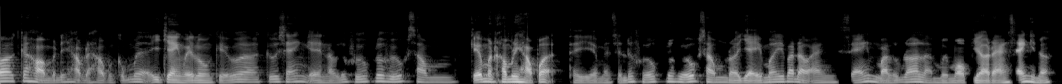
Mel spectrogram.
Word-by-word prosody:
á, 145 0 +7
cái 150 - -1
hồi 125 -8 +5
mình 95 +1 -7
đi 110 - -6
học 115 -6 -3
đại 90 - -6
học 90 -1 -4
mình 95 - -12
cũng, 100 +6 -9
ơ, 120 - -2
y 110 0 -2
chang 105 -3 +3
vậy 90 +1 +2
luôn. 95 -1 0
Kiểu, 95 +5 -4
a, 115 -1 -3
cứ 120 +1 -4
sáng 125 0 -5
dậy 90 +1 -3
nằm 85 -1 -7
lướt 115 - -6
Facebook, 125 +2 -4
lướt 145 -1 0
Facebook 130 +3 -2
xong 105 -4 -6 0.2
kiểu, - - +6
mình 125 -1 +3
không 120 +1 +5
đi 120 - +8
học 115 - +5
á - - +5 0.2
thì, 85 -1 -5
à, - - -5
mình 85 0 -9
sẽ - - -9
lướt 125 - -2
Facebook, 115 +4 -3
lướt 135 - -1
Facebook 120 +4 +3
xong 105 -4 -1
rồi 90 -2 0
dậy 90 0 +2
mới 115 +4 -1
bắt 130 -1 +1
đầu 110 - +3
ăn 95 +2 -5 0.2
sáng 125 +6 -2
mà 85 - +2
lúc 95 +4 -6
đó 120 +3 +2
là 110 -6 -2
11:00 85 0 +2
rồi 85 - +4
ăn 95 - +1
sáng 130 - +7
gì 115 - +1
nữa. 90 - 0
105 Hz, 330 wpm, -24 LUFS, 90-120 Hz, 0.2 s, đi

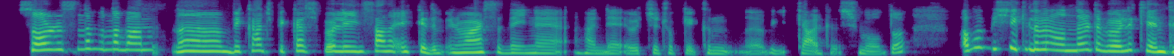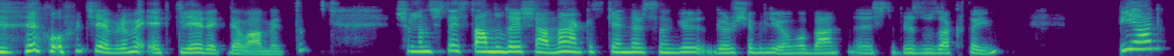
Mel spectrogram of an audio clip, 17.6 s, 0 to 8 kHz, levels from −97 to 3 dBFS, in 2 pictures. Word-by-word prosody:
Sonrasında 360 +3 +2
buna 370 -1 -1
ben, 345 -7 -1
aaa, 275 -2 +4
birkaç 265 +1 -2
birkaç, 290 +1 -2
böyle, 270 -1 +4
insanlar 265 +1 +2
ekledim. 235 -8 -1
Üniversitede 210 -1 +1
yine, 180 -1 -6 0.2
hani, 160 -2 -7
öyle 155 0 -8
ço 175 +2 -8
çok 165 -1 -12
yakın, 195 +8 -10
eee, - - -12
1-2 - - -8
arkadaşım - - -8
oldu - - -7 0.4
ama 475 - +2
bir - - +1
şekilde 390 -3 +3
ben 365 -1 +1
onları 335 +4 +1
da, 340 - 0
böyle, 280 +3 +4
kendi 250 -6 +5 0.3
o 260 - +4 0.2
çevreme 235 -1 +1
etkileyerek 200 -1 -1
devam 155 -4 -1
ettim. 235 - -12 0.7
Şu 265 -2 0
an, 260 - +6
işte, 260 +4 -2
İstanbul'da 255 -3 +5
yaşayanlar 250 -1 +3
herkes 245 0 -1
kendi 230 -1 +1
arasında 225 -1 -2
gö 230 +2 -2
görüşebiliyor 210 -3 -4
ama 185 0 -6
ben, 185 +1 -1
eee, 180 - -7
işte, 195 +1 -13
biraz 195 -2 -5
uzaktayım. 190 0 -4 0.9
Bir 375 +4 +4
an, 395 +1 +4
240 Hz, 175 wpm, -23 LUFS, 195-280 Hz, 0.9 s, an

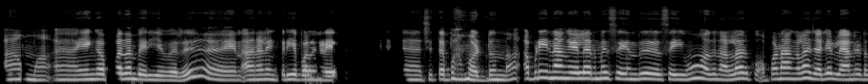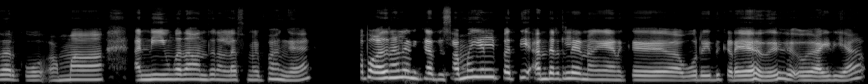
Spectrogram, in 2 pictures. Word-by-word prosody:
ஆமா. 230 -3 -4 0.2
அ - - -4 0.3
எங்க 235 +1 +2
அப்பா 240 +3 -5
தான் 260 -2 +2
பெரியவரு. 210 0 -1 0.4
என் 205 - -5
அதனால 225 +2 +1
எங்க 220 - -8
பெரியப்பாலாம் 220 -2 0
கெடையாது. 195 -1 +2 0.7
அ - - -4 0.2
சித்தப்பா 230 +3 -2 0.2
மட்டும்தான். 215 +4 -2
அப்டி 285 +4 +3
நாங்க 290 -1 +5
எல்லோருமே 275 0 +3
சேந்து 250 0 +1 0.2
செய்வோம். 235 +5 0
அது 240 - -3
நல்லாருக்கும். 235 0 -1
அப்போ 250 +7 -4
நாங்கலாம் 260 +3 +1
ஜாலியா 245 +2 +2
விளையாண்டுட்டு 230 0 +2
தான் 230 -1 -1
இருக்குவோம். 195 -2 -11
அம்மா, 210 +3 -4 0.6
அண்ணி, 220 +2 +1
இவுங்க 235 0 -1
தான் 235 0 0
வந்து 225 0 -5
நல்லா 210 0 -4
சமைப்பாங்க. 210 0 -6 0.7
அப்போ 315 - -1
அதனால 310 +3 +4
எனக்கு 265 -2 +3
அது 230 -1 -8
சமையல் 340 +7 +3
பத்தி 280 +3 -2 0.2
அந்த 255 +1 -2
எடத்துல 265 +1 +1
நான் 220 -1 +1
எனக்கு 205 0 -3 0.5
ஒரு 205 0 -5
இது 220 - -9
கிடையாது 200 0 +3 0.3
1 200 0 -1
ஐடியா. 200 +3 -4
230 Hz, 170 wpm, -23 LUFS, 210-260 Hz, 0.7 s, நாங்க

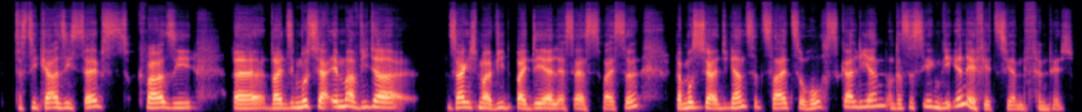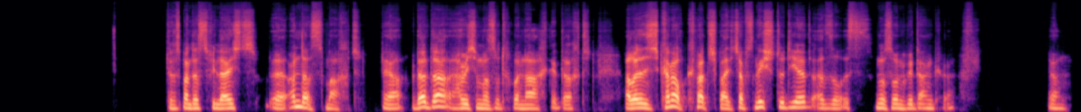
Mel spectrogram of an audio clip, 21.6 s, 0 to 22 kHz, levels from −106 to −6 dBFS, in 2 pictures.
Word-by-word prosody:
dass 155 - -10
die 170 - -7
K 170 +3 +2
sich 170 -2 -6
selbst 205 -1 -2
quasi, 170 -1 +1 0.4
äh 150 0 +5
weil 155 +1 +4
sie 175 - -5
muss 205 +5 +2
ja - - +4
immer 200 -1 +2
wieder, 195 - +3 0.4
sage 180 +1 +4
ich 180 +1 -10
mal 170 - +1
wie 175 - -5
bei 155 -1 +1
DLSS, 160 +4 -1
weißt 135 +2 -3
du? 190 +6 -1 0.4
Da 150 - +1
musst 180 +2 0
du - - +4
ja - - +2
die 150 +2 -11
ganze 180 +2 -1
Zeit 165 0 0
so 140 - -6
hochskalieren. 195 +6 -2
Und 155 - -9
das 150 - -7
ist 170 - -7
irgendwie 190 -6 -3
ineffizient, 135 - -2
finde 120 -2 -11
ich. - - -18 1.8
Dass 140 -1 -5
man 155 - +3
das 150 -1 0
vielleicht, 150 0 +1
äh, 155 -3 -1
anders 175 - +2
macht. - - -8 0.2
Ja, 140 -1 -1
da 175 +5 +7
da 200 0 +5
habe 155 +2 +2
ich 150 - 0
immer 145 -2 0
so 150 - -7
darüber 150 +2 -4
nachgedacht. 140 0 -4 0.3
Aber 155 +2 +7
ich 145 -5 -1
kann 185 +3 +5
auch 200 - +5
Quatsch, - - +1
weil 140 - +1
ich - - -9
habe 165 - +2
es - - -12
nicht 190 +1 +3
studiert. 180 +1 0
Also, 145 -2 -5
ist - - -12
nur 160 -1 +1
so 155 - -2
'n 145 -3 -2
Gedanke. 150 +1 -6 0.9
Ja. 140 -1 -7
160 Hz, 195 wpm, -22 LUFS, 145-180 Hz, 1.8 s, da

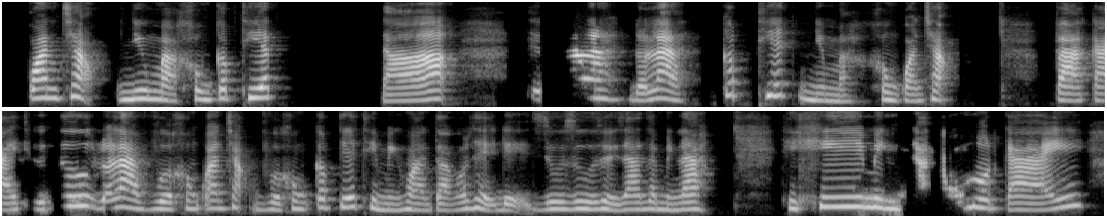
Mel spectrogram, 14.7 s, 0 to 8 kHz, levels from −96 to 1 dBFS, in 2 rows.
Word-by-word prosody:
quan 265 0 +6
trọng 275 0 +2
nhưng 230 +2 0
mà 200 -3 +3
không 220 +2 -5
cấp 255 +1 -2
thiết, 275 0 +2 0.7
đó! 195 +6 +8 0.6
Thứ 465 - -6 0.4
ba 250 -4 0
đó 200 -1 -3
là 240 -6 +6 0.2
cấp 355 +1 -6
thiết 335 0 -1
nhưng 200 -6 -6
mà 170 - -9
không 210 -3 -6
quan 185 -1 -3
trọng. - - +1 0.7
Và 195 -2 +6
cái 190 -2 +1
thứ 200 - -7
tư 290 +1 0
đó - - -2
là 260 -3 +7
vừa 205 0 -4
không 215 +1 -9
quan 225 - -2
trọng, - - -6
vừa 190 - -6
không 205 +2 -9
cấp 250 -1 -5
thiết, 265 +1 -1
thì 235 - -5
mình 180 -2 -7
hoàn 185 -3 -4
toàn 180 -1 -6
có 200 - -6
thể 205 -8 -3
để 170 0 -7
dư 205 +2 -5
dư 205 0 -3
thời 185 -5 -3
gian 195 +1 -4
ra 205 - -5
mình 185 -2 -6
làm. 205 +1 +2 0.5
Thì 220 - -4
khi 275 +3 0
mình 245 -4 +2
đã - - +2
có 195 0 -8
một 245 -2 0
cái, 190 +10 +1
210 Hz, 220 wpm, -22 LUFS, 195-255 Hz, 0.7 s, đó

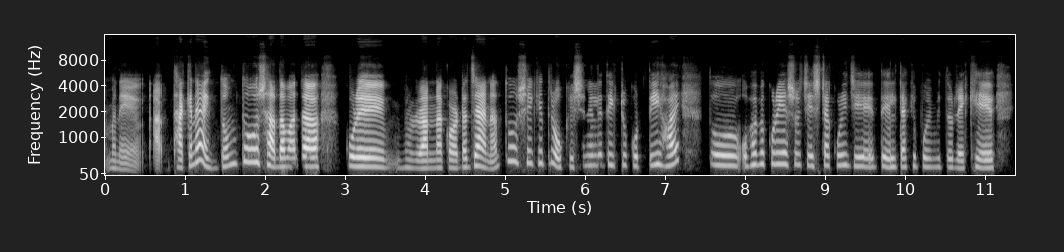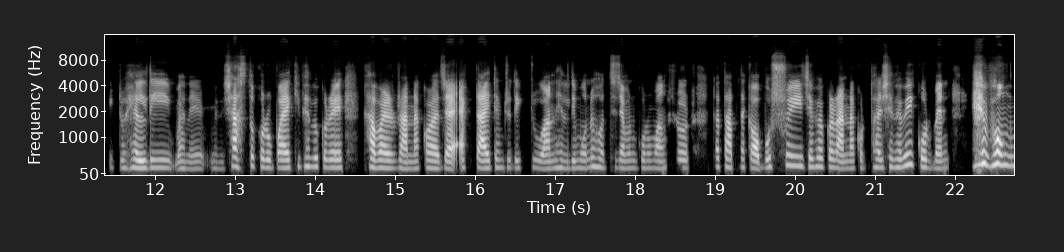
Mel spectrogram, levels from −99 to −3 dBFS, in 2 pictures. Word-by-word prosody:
মানে 175 -4 -8 0.4
আ - - +5 0.2
থাকে - - +4
না? - - +7
একদম 225 +4 -7 0.2
তো - - -2 0.3
সাদামাটা 230 0 +5 0.5
করে 245 -1 +6 0.7
রান্না 195 +1 +4
করাটা 205 +1 0
যায় 245 -3 +8
না। 180 - 0
তো 375 - -9 0.2
সেক্ষেত্রে, 320 -1 -9
occasionally 260 +4 -8
তো - - -9
একটু 275 - -13
করতেই 255 +3 -2
হয়। 270 +6 +3 0.4
তো 285 - -14 0.4
ওভাবে 285 +4 -4
করেই 300 -1 -1
আসলে 285 +1 -4
চেষ্টা 255 +1 -2
করি 270 +1 -6
যে, 240 - -3 0.3
তেলটাকে 225 0 -4
পরিমিত 225 -1 -11 0.2
রেখে, 200 +3 -4 0.5
একটু 200 -1 -18
হেলথি 200 0 +1 0.3
মানে 180 -1 -12 0.5
স্বাস্থ্যকর 235 -1 +1
উপায়ে 200 0 +4
কিভাবে 235 -1 -8
করে 210 -1 -1 0.4
খাবার 205 -3 +4 0.2
রান্না 180 +1 +1
করা 195 -2 +1
যায়। 180 - +8
একটা - - -6
আইটেম 200 +2 -1
যদি 205 -1 -11
একটু 205 - -26 0.2
unhealthy 190 0 -7
মনে 225 +5 -9
হচ্ছে, 200 -1 -12
যেমন 190 0 -4
গরুর 195 0 -13
মাংসটা 200 +4 -10
তো - - -5
আপনাকে 215 -1 -10
অবশ্যই 255 +6 -2
যেভাবে 225 0 -5
করে 215 -1 -2
রান্না 185 +1 +1
করতে 200 +1 -16
হয় 210 -1 -2
সেভাবেই 225 +6 -2
করবেন 190 -3 -1 0.5
এবং 295 0 +8
220 Hz, 160 wpm, -23 LUFS, 195-250 Hz, 0.7 s, যায়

